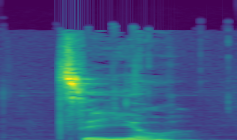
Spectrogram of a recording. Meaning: 1. goal, objective, target 2. target (butt or mark to shoot at) 3. finish 4. destination
- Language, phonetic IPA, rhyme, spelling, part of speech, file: Czech, [ˈt͡siːl], -iːl, cíl, noun, Cs-cíl.ogg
